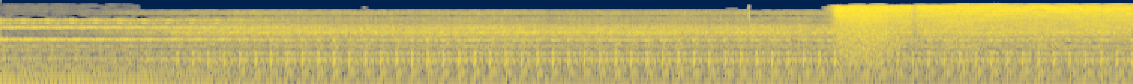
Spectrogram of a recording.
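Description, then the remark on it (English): Spray paint is sprayed onto a boat, hissing out in a steady, airy stream over a fast, even pulsing beneath it, then surging into a louder, harsher burst of spray near the end. No one speaks. “Give it another shot of paint over here”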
